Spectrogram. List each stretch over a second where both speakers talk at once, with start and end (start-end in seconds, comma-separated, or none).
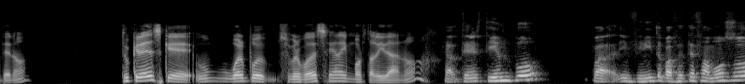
none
